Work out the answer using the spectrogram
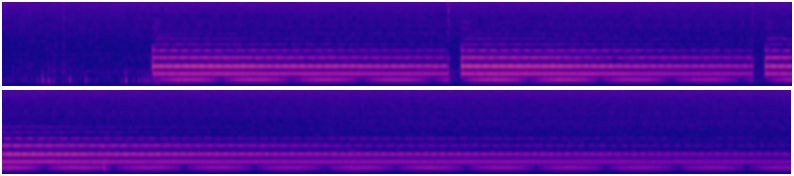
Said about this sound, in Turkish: Zilin titreşimi tamamen bittiğinde gözlerini açabilirsin.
